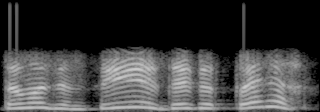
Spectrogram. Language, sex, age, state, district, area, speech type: Kashmiri, female, 30-45, Jammu and Kashmir, Bandipora, rural, conversation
